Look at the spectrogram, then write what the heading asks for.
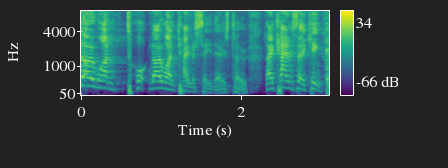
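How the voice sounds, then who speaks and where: A man talks loudly and in an animated tone, his pitch high for a man. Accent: Australian. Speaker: performance coach and podcast host. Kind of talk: casual chat.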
